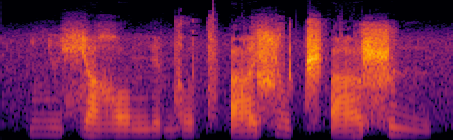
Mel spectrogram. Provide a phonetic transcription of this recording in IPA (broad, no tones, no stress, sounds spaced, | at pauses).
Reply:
ʎ ɨ ç a ʁ o ŋ e d o t͡sʼ a ɕ o t͡ʃʼ a ʂ ɨ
